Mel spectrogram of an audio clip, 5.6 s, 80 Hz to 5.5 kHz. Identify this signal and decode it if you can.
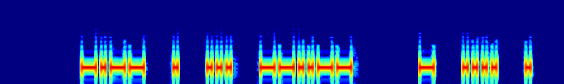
Morse code, heard as a keyed tone, about 25 wpm, spaced as for 18 wpm, 600 Hz. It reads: YES, THE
